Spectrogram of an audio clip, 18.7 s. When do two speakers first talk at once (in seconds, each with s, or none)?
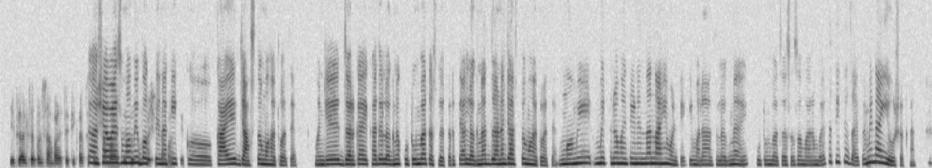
1.8 s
